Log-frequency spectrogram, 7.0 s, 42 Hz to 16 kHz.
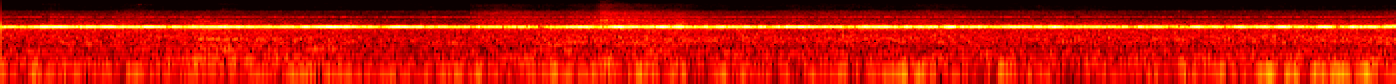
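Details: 2015 Audi A8 L: constant high thin whistle at one pitch over a quiet engine, traced to a faulty PCV oil separator leaking vacuum.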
